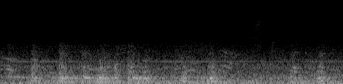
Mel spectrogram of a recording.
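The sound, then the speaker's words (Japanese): A commuter train bound for Shin-Kiba, next stop Ōimachi, rumbles steadily along the rails, a constant low roar with faint rhythmic clacks of wheels passing over track joints, and no one speaking. “今日折り返しにご乗車ありがとうございます。この電車は新木場行きです。”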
